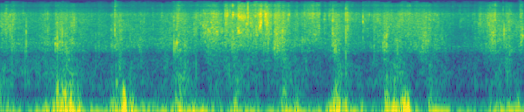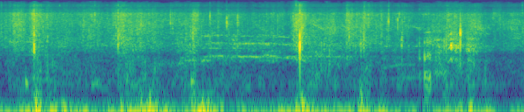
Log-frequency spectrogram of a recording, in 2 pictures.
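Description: Footsteps thud on soft soil.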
